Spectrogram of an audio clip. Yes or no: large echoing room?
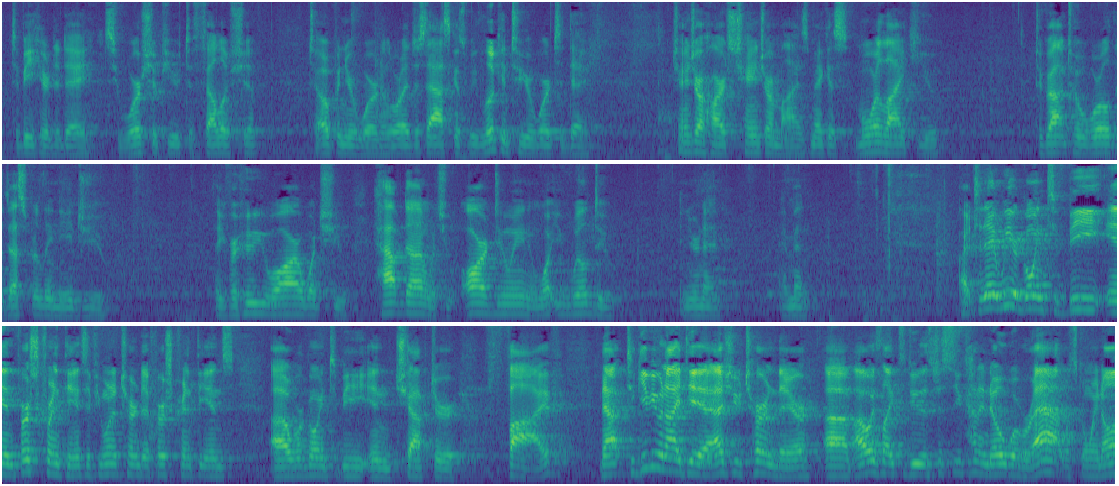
yes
